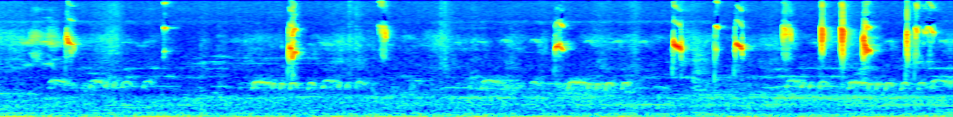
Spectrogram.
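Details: Juvenile Oriental magpie-robin practising song during training: sparse, hesitant high chirps early on, then a denser run of sharp whistled notes toward the end, over an intermittent buzzing tone and low hum.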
